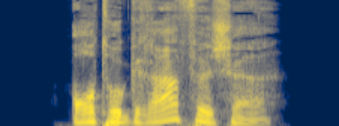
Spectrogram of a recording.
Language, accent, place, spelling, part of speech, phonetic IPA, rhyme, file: German, Germany, Berlin, orthografischer, adjective, [ɔʁtoˈɡʁaːfɪʃɐ], -aːfɪʃɐ, De-orthografischer.ogg
- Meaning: inflection of orthografisch: 1. strong/mixed nominative masculine singular 2. strong genitive/dative feminine singular 3. strong genitive plural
